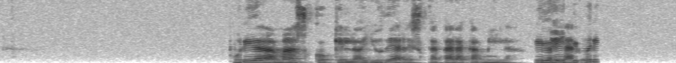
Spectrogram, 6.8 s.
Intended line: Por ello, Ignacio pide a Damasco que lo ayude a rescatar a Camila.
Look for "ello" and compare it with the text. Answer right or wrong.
wrong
